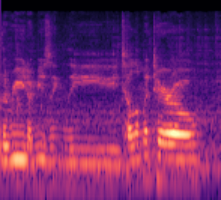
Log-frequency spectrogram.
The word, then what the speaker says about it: Tarot: For the main part of the read, I'm using the Tarot. I believe the H is silent.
